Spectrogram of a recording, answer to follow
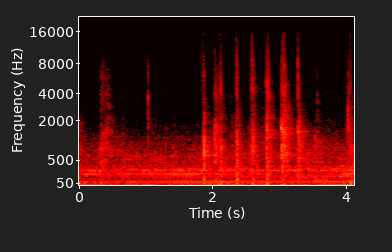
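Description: A deck of Gilded Tarot Royale cards being shuffled by hand: a run of quick card slaps and clicks that comes faster and thicker in the second half.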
